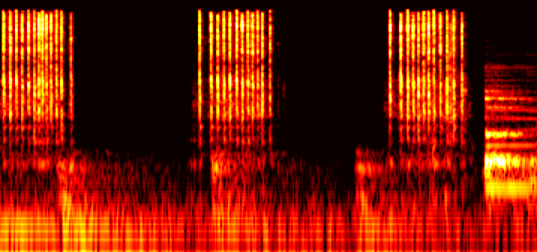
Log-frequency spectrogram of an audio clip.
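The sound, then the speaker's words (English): Ratcheting clicks come from a wind-up key being turned on a platform in a video game: three bursts of rapid, crisp clicks separated by short pauses, followed at the end by a sustained tonal sound. “This platform's got a wind-up key, like a music box.”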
